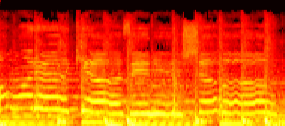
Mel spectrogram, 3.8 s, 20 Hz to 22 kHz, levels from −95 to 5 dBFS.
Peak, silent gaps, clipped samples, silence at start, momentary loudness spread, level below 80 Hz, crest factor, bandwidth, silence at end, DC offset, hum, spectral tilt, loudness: -4 dBFS; none; under 0.1%; 0 s; 4 LU; -22 dBFS; 12 dB; 15.5 kHz; 0 s; under 0.1%; none; -6 dB/octave; -16 LUFS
